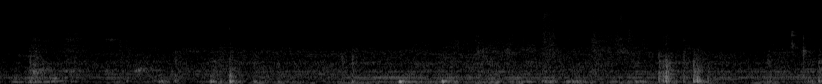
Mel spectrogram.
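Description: Faint handling noise of hands pressing and stretching a thin, butter-brushed sheet of yeast dough on a work surface: soft rubbing with a few light taps.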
